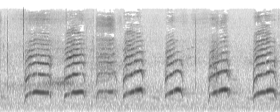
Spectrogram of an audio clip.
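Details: Hungry juvenile Australian magpies screaming for food on their first visit, with a nervous adult male nearby; harsh harmonic rising-falling screeches repeated about once a second, each roughly half a second long, in a quiet setting.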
